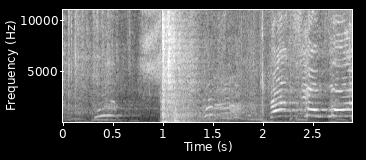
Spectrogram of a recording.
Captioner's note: pistol shot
